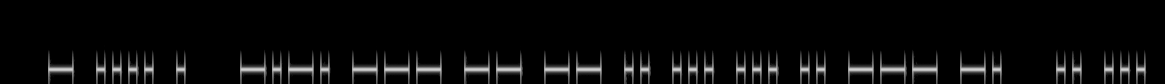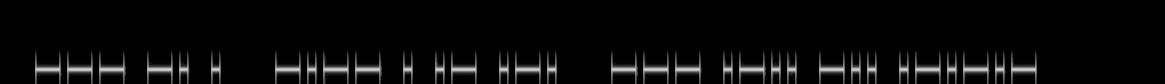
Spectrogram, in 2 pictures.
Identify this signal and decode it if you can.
Morse code, heard as a keyed tone, about 14 wpm, 700 Hz. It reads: THE COMMISSION IS ONE YEAR OLD.
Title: Sentences from Top 1400 Words 15wpm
